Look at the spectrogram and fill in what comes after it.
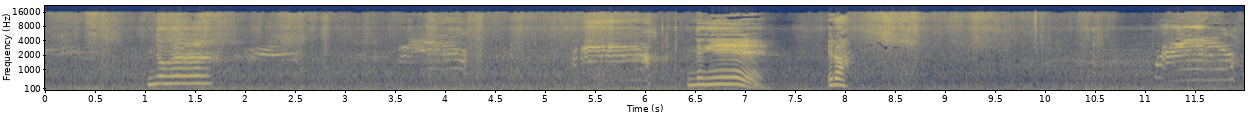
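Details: Mischievous stray cat Ruby meows repeatedly: a steady mid-pitched meow, then a loud rising-and-falling cry, a short sharp yelp and a final wavering meow spread over twelve seconds, with quiet outdoor hum behind.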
